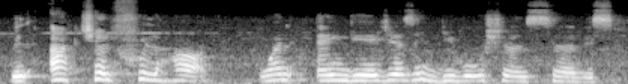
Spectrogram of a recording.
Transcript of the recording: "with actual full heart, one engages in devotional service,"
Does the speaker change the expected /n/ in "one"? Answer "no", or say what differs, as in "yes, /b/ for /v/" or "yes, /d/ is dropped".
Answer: no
